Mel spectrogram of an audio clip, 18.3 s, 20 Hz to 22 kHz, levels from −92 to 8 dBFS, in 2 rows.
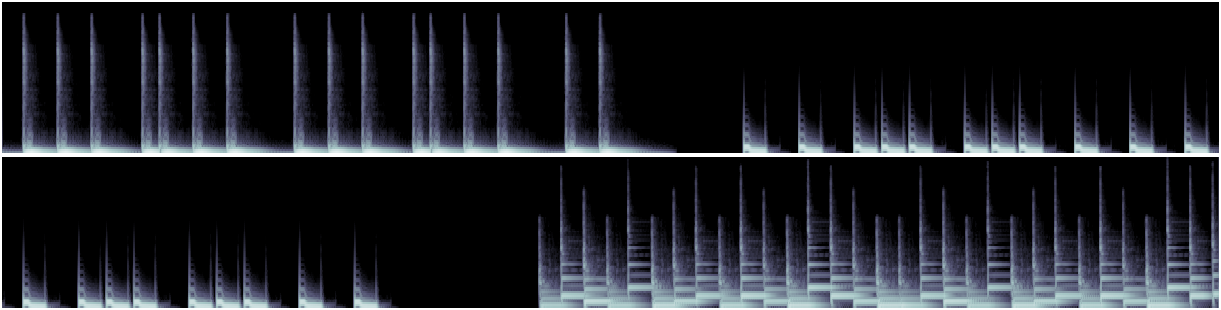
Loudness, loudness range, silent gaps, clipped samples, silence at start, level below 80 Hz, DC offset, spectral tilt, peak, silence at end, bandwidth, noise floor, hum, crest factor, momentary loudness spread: -17 LUFS; 3 LU; 5.05-5.55 s, 12.10-13.15 s; under 0.1%; 0.15 s; -14 dBFS; under 0.1%; -8 dB/octave; -2 dBFS; 0 s; 8.4 kHz; under -90 dBFS; none; 12 dB; 4 LU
